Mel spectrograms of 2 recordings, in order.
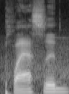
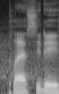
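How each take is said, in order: First: It sounds like the English word placid. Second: It sounds French, with the final e sounded. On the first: The speaker calls it wrong. "Placid just doesn't sound right for a French speaker" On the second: The speaker calls it right. "I just think Placide sounds better"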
